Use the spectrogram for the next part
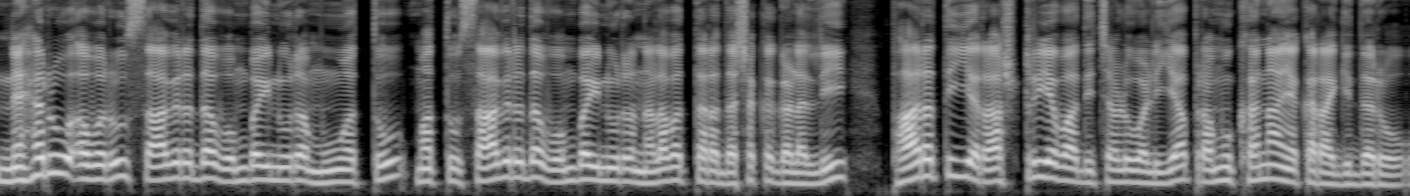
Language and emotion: Kannada, neutral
